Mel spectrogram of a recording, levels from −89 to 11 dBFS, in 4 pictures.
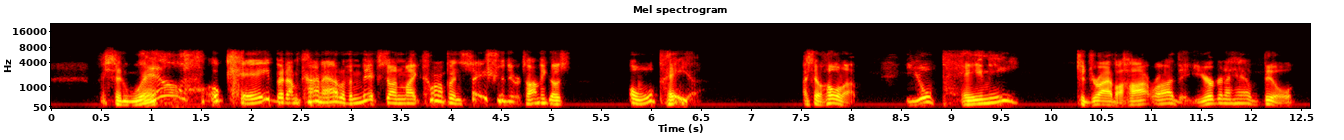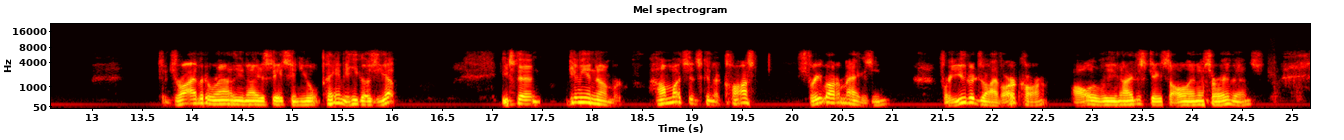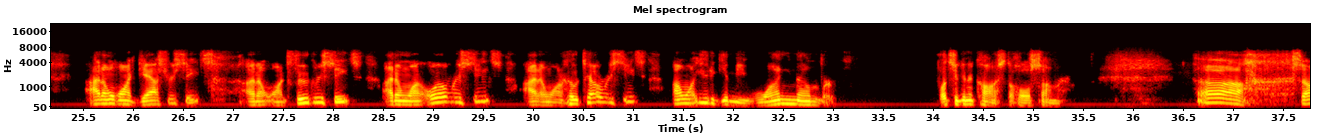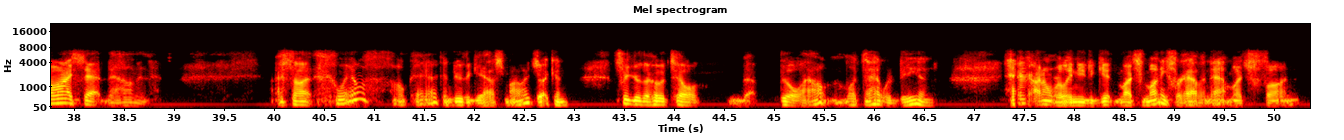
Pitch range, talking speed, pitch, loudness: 120-160 Hz, 195 wpm, 125 Hz, -20 LUFS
